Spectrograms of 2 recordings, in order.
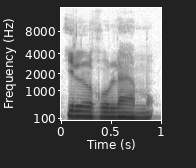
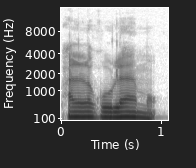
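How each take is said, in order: First: The word begins with an 'i' vowel. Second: The word begins with an 'a' vowel. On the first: The speaker calls it wrong. "Tidak boleh dibaca il-ghulamu" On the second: The speaker calls it right. "fathah itu wajib untuk yang pertama"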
